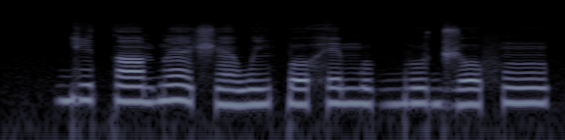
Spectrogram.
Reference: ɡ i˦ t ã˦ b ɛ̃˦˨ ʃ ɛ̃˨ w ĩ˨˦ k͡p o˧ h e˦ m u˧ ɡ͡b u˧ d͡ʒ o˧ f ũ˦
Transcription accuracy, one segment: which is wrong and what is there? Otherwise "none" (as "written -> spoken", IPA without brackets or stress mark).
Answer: none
